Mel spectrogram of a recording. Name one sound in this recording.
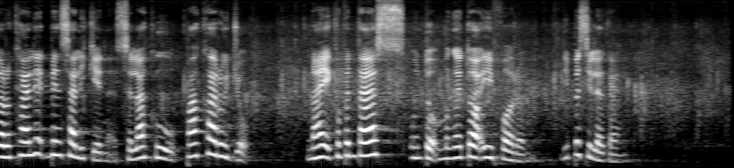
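A young woman speaks calmly into a microphone in a large echoing hall.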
